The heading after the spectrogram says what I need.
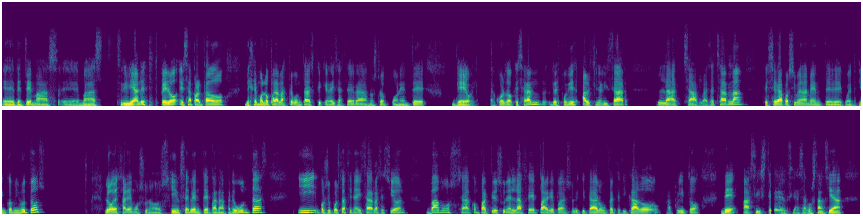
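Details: Adult male speaker; normal speech.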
